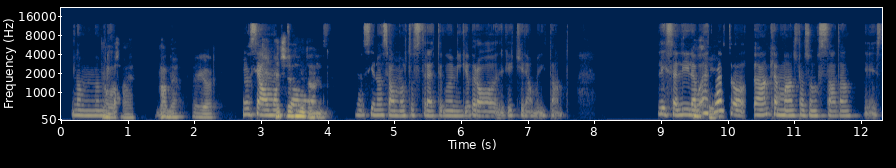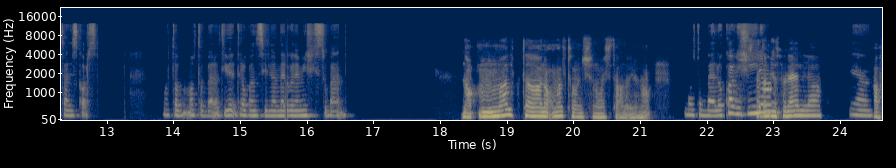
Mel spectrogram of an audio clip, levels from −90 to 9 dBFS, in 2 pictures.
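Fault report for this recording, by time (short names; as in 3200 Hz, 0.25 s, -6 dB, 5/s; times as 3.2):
15.67–15.7 gap 28 ms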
